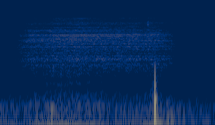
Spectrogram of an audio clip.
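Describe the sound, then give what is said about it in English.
A long, steady, breathy inhale lasts about two seconds as someone takes a deep breath during a guided breathing exercise, followed by a brief sharp click near the end. “So everyone take a deep breath in. Then let it out. And take another deep breath in.”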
